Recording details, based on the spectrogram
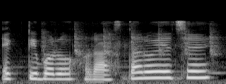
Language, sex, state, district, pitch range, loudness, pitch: Bengali, male, West Bengal, Alipurduar, 245-300 Hz, -12 LUFS, 260 Hz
